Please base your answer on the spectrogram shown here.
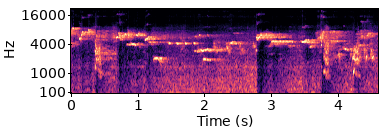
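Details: Cucak keling bird in song: a chain of thin high whistles and squeaky notes, some drawn-out and level, with brief gaps, over persistent hiss and low hum.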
